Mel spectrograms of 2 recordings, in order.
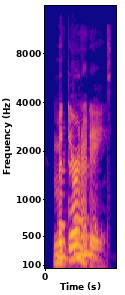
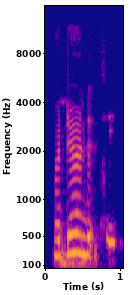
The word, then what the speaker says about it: modernity: the adjective of it I understand that we pronounce it at modern right? Okay but this one is modernity. Okay modernity once again modernity. Yes, modernity. So, I remember struggling to pronounce this word a few years ago and I didn't expect the native to be pronounced so differently from it adjective.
